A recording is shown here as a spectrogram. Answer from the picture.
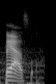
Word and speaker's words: basil: recent threesome appreciate it basil is a good kitten name pronounced with the ah not the F yeah basil basil I know I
